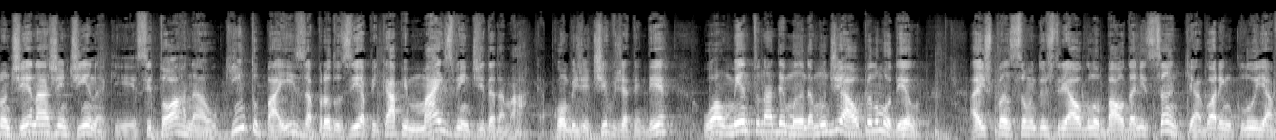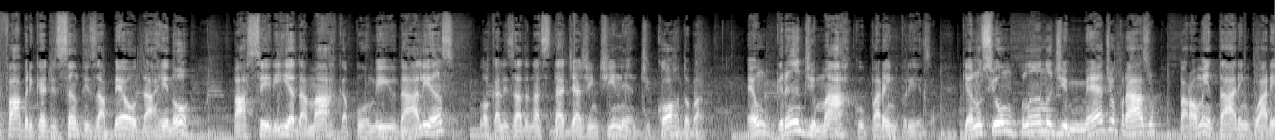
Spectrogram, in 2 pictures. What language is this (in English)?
Portuguese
